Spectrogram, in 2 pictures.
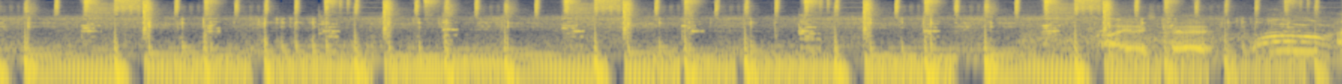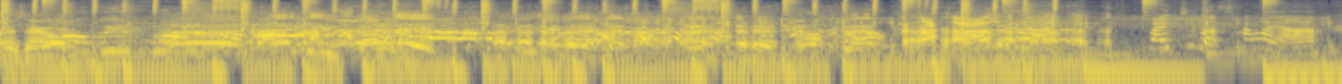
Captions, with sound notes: Oh he looks good. Annyeonghaseyo. *Excited shouting in Korean* *Laughing*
